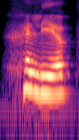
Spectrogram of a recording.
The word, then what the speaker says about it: хлеб: The first sound is /hh/ and it's like English /h/ but we sound it out: /hh/, /hh/.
